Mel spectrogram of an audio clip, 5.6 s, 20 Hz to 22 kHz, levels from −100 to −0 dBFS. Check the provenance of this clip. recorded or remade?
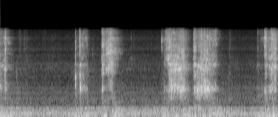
remade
